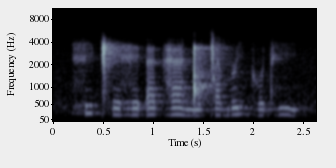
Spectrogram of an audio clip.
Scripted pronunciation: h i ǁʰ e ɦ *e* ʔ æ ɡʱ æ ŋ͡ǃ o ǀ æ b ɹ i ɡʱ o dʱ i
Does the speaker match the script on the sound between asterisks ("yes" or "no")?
yes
